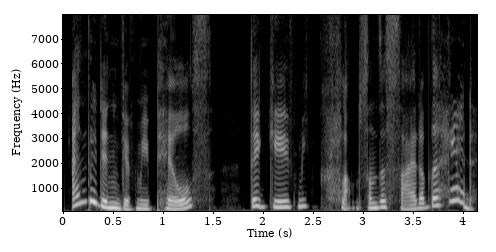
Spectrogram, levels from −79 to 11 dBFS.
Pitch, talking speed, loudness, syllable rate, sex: 240 Hz, 230 wpm, -18 LUFS, 5.1 syllables/s, female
